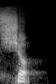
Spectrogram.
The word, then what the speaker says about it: Machaut: Machot. No, en realidad sería Machot. Se escribe Machaut.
